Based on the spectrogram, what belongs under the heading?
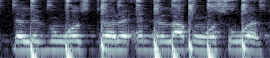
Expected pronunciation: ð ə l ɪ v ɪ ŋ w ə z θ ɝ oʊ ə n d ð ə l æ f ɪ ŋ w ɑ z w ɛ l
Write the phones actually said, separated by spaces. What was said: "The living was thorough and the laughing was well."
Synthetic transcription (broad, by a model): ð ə l ɪ v ɪ ŋ w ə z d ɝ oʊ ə n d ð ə l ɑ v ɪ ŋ w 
